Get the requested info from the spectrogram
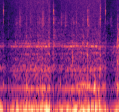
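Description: Steady low hum in the recording, with a few faint mouse clicks as walls are shift-clicked to select them.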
